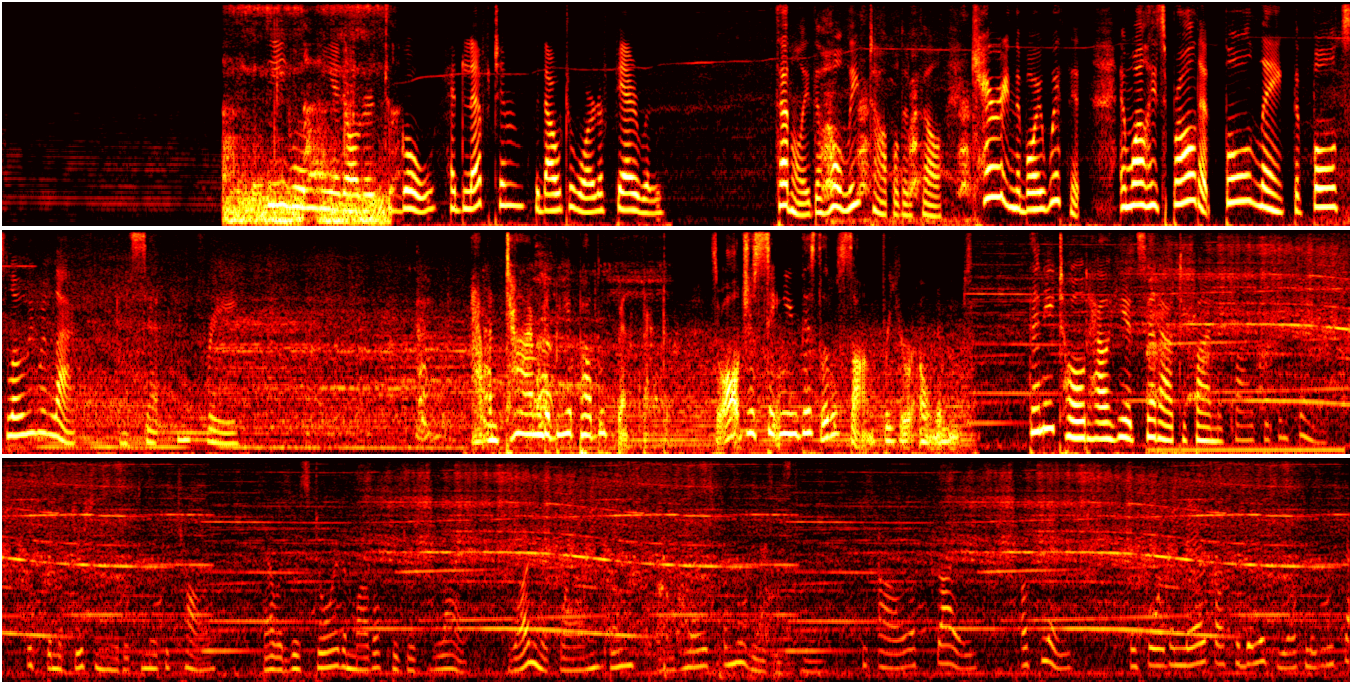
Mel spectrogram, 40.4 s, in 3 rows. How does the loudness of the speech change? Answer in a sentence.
The loudness of the speech goes down.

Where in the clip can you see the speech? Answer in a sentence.
The speech can be heard from 2.6 to 6.7 s, from 7.8 to 15.9 s and from 18.1 to 40.3 s.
